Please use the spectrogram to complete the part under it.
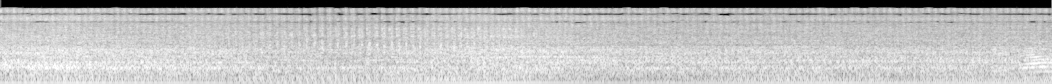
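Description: A gasifier-fuelled engine running steadily just after startup, its air-fuel mixture set to about half: a loud, continuous mechanical drone with a strong low hum and no talk over it.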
